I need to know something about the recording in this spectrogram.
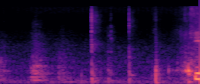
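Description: A few light, separate clicks and taps from a cordless drill bit and hands against a DVD player's sheet-metal case, with the drill motor not running.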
